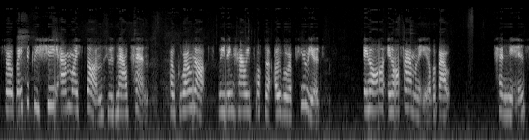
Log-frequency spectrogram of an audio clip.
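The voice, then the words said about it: British accent. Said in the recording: “I can hear by your accent that you're British”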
